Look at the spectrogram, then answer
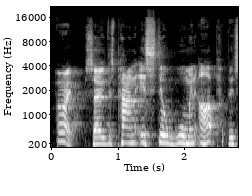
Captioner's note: none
